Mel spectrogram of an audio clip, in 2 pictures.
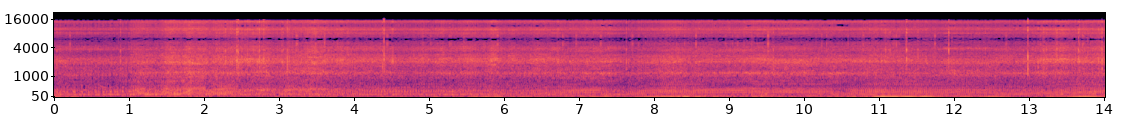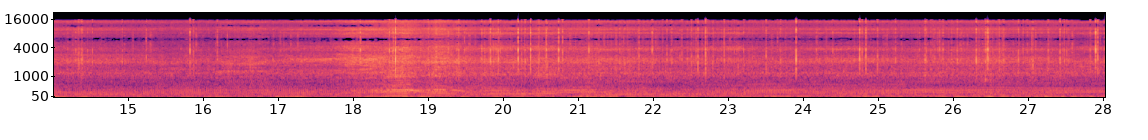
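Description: Honda CRF250X single-cylinder four-stroke trail bike engine under way, its revs rising and falling as it rides, with wind rush on the helmet-mounted microphone. It pulls hardest a little over halfway through.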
